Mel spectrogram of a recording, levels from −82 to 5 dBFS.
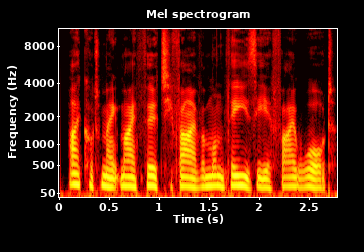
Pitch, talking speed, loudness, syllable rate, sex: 140 Hz, 260 wpm, -18 LUFS, 5.4 syllables/s, female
